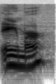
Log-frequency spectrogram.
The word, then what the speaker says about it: Ahmer: Of course, my last name is Ahmer, but it's spelled like Ahmer, but it is pronounced Ahmer.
